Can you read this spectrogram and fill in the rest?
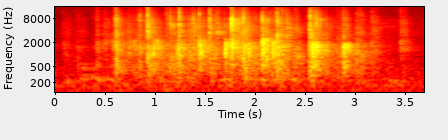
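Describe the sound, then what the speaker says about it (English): A small audience at a school board meeting claps in short, uneven bursts, close and fairly loud, fading between each flurry of hand claps. "So round of applause to them."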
